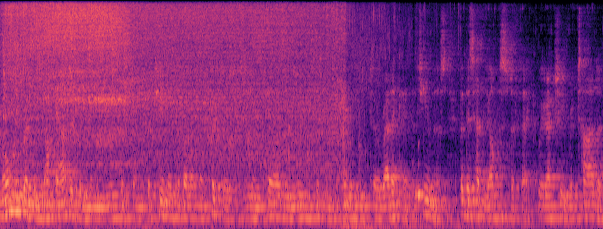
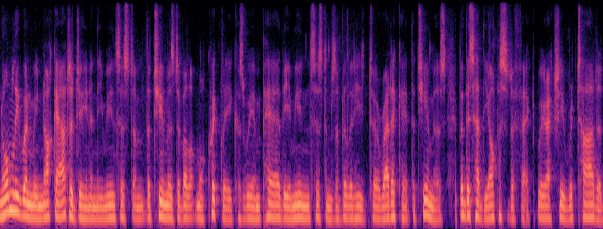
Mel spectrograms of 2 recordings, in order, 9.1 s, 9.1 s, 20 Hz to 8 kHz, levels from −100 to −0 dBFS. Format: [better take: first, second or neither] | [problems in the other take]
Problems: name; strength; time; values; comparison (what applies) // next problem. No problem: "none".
second | background sound (Sink (filling or washing) / Water tap, faucet); 1 dB below the speech // room echo; dies away in 0.9 s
